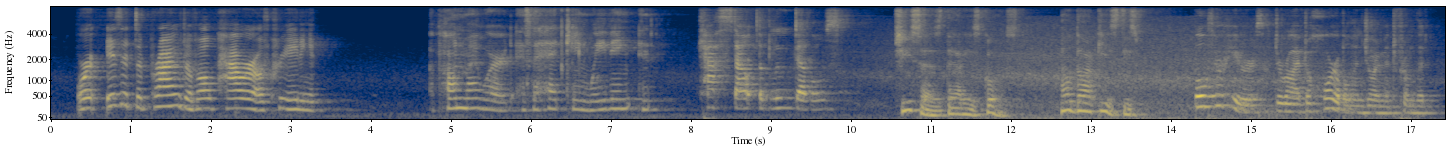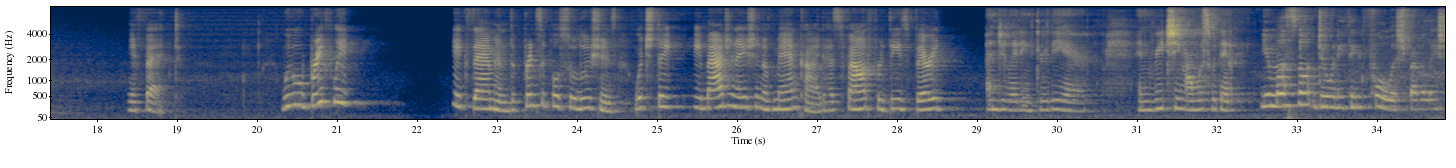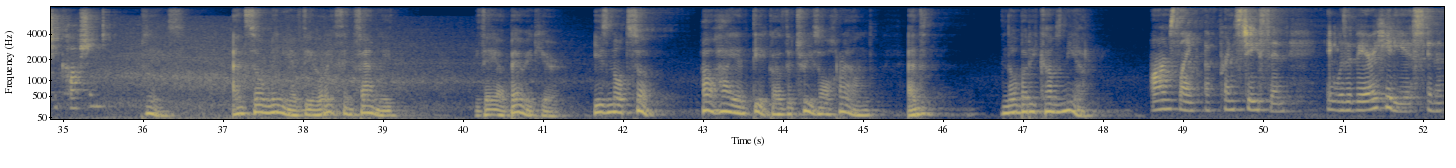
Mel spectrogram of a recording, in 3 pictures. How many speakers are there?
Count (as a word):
five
